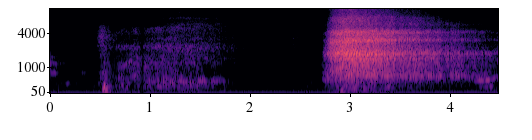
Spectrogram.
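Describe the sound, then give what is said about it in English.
Deep breathing during a group stretching session: a short intake, a pause, then one long, loud exhale that slowly tapers off. “So I'd love if we really choose to embody that together by standing up nice and tall and taking some deep breaths together.”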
